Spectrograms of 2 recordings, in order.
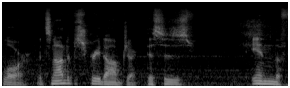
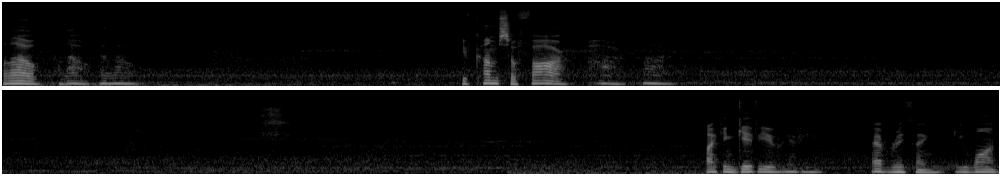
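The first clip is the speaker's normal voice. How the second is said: ethereal, otherworldly feminine spirit voice; 11 dB quieter than usual. Game master voices a speaking blue flame shaped like a woman: ethereal feminine voice. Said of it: "speaking with this very ethereal voice".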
